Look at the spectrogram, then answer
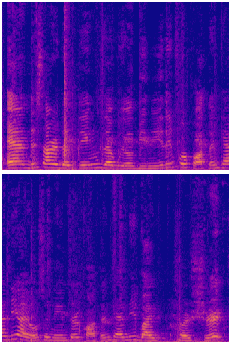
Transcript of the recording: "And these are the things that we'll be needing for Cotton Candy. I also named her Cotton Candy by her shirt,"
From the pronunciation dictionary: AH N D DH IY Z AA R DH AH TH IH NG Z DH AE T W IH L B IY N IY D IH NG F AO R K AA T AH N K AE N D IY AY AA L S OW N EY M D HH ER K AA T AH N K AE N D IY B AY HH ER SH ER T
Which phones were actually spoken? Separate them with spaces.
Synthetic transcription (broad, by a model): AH N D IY S AA R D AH T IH NG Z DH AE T W IH L B IY N IY D IH NG F AO R K AA T AH N K AE N D IY AY AA L S OW N EY M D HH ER K AA T AH N K AE N D IY B AY HH ER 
